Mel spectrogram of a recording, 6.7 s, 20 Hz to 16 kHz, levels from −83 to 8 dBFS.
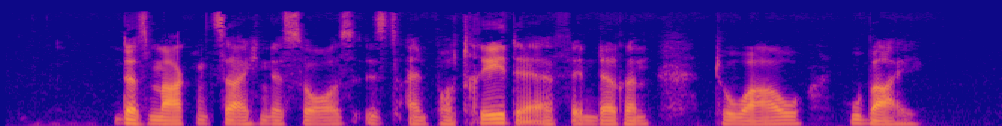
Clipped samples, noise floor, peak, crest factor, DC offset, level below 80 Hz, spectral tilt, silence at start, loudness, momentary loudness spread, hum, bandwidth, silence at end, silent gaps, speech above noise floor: under 0.1%; -66 dBFS; 0 dBFS; 22 dB; under 0.1%; -42 dBFS; -5 dB/octave; 0.8 s; -21 LUFS; 12 LU; none; 11.5 kHz; 0.55 s; none; 45 dB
